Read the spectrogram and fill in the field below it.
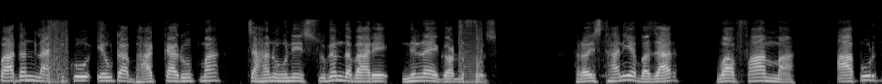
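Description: Throughout the speech, Opus voice compression in its SILK linear-prediction mode is running at a very low rate, which fits roughly 10 kbps. Nothing reaches above 8.5 kHz, and the coarsely coded excitation leaves the voice muffled, hoarse and faintly robotic.

From 0.42 to 0.68 s, and again from 4.59 to 4.82 s, an intermittent contact in a loose cable or plug breaks the signal path for about 0.13 s and then 0.12 s. The speech drops out with a crackle at each edge, and a faint hiss fills each gap.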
